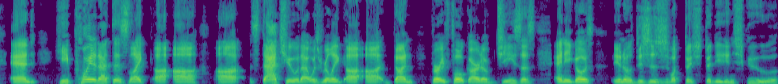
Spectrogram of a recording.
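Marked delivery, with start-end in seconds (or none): 9.2-11.7 bad put-on French accent, quieter. Retelling what a friend said at a museum: bad Clouseau impression. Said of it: "I'm doing a, a, a, a bad, uh, Clouseau".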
